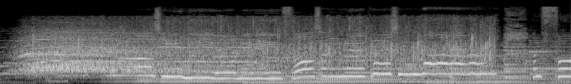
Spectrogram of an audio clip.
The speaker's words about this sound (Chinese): 我们走吧，我们走吧，掌声。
